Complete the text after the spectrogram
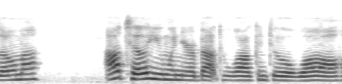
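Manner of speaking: put-on serious, earnest tone. Retelling what the grandson promised about walls: imitating grandson's serious tone. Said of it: "and just so serious, he goes".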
